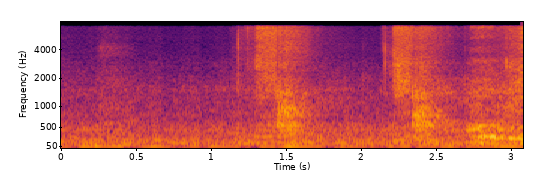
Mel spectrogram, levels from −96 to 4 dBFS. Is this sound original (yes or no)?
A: no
